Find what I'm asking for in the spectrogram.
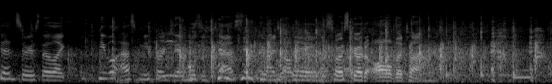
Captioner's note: applause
